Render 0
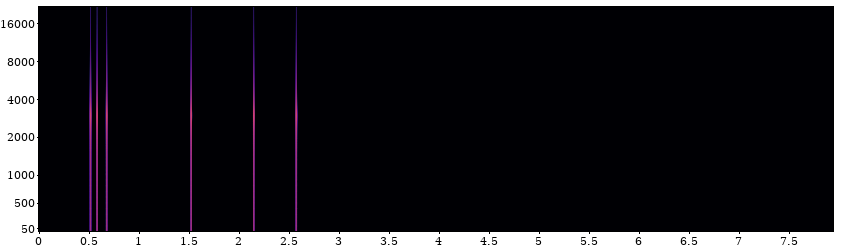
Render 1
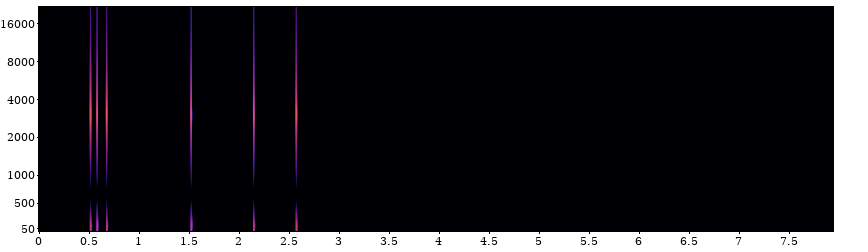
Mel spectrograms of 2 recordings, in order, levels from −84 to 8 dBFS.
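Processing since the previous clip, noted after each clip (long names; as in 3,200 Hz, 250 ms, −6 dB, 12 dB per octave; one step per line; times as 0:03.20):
Chebyshev band-stop filter 120–3,500 Hz, order 2
level +8 dB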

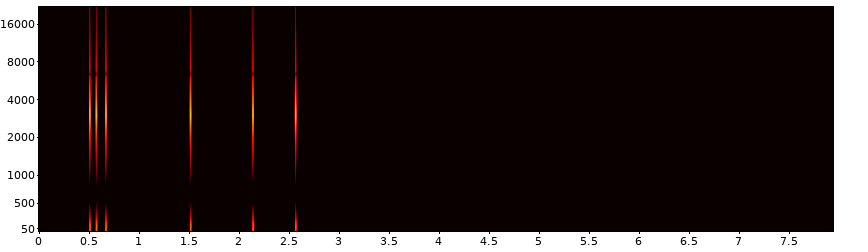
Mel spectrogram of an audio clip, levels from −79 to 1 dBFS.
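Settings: harmonic-percussive split with one part muted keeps percussive
notch filter 6,400 Hz, Q 6.8
level −1 dB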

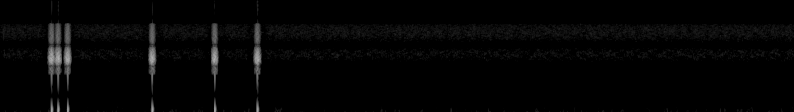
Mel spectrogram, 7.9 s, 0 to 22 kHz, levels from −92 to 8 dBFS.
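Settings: hearing-aid frequency compression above 1,500 Hz 1.5 to 1
hard clipping −16.5 dBFS, distortion −39 dB
phaser with its sweep stopped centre 2,900 Hz, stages 8
level +7 dB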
